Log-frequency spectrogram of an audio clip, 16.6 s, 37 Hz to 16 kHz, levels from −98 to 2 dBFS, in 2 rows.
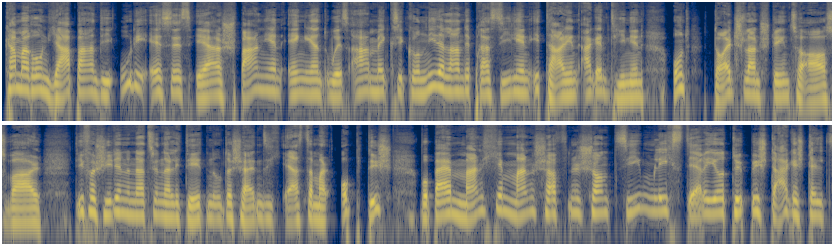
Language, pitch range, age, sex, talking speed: German, 120-160 Hz, 50-69, male, 115 wpm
